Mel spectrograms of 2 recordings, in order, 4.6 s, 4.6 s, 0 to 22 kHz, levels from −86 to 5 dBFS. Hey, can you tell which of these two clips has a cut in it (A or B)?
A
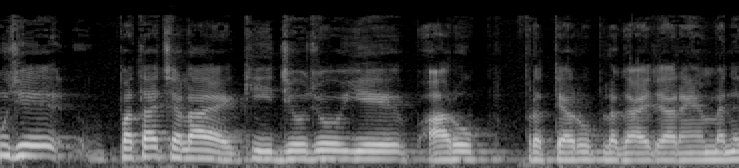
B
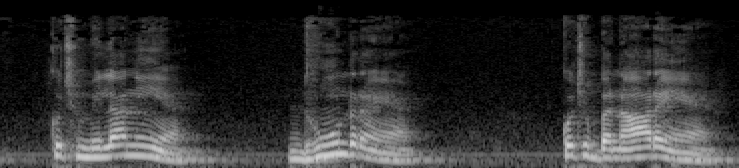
B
